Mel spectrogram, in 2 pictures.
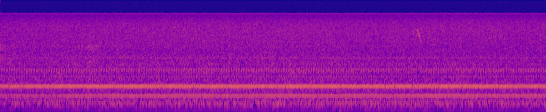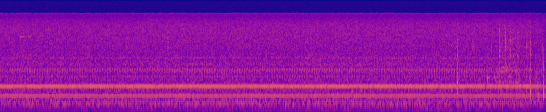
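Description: A steady electronic whine at one pitch with a fainter tone an octave above, over a constant hiss, unchanging in level and pitch.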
